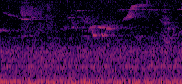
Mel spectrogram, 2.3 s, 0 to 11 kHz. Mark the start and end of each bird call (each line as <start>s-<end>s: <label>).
0.3s-2.3s: Gray Catbird (Dumetella carolinensis)
1.5s-2.3s: Red-eyed Vireo (Vireo olivaceus)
